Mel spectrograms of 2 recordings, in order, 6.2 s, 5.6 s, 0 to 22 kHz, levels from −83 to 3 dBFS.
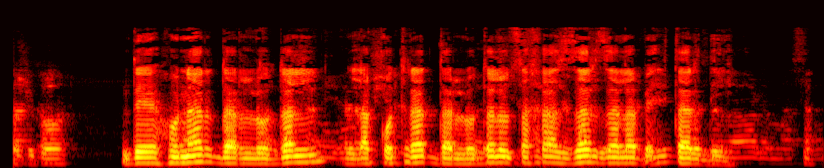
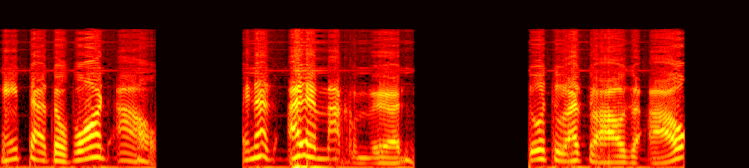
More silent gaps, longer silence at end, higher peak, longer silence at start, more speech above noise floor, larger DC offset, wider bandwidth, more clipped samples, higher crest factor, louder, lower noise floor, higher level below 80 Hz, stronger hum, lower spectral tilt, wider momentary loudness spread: second, none vs 1.17-1.80 s, 3.12-3.95 s; second, 0.1 s vs 0.5 s; second, -6 dBFS vs 0 dBFS; about the same, 0.1 s vs 0 s; second, 25 dB vs over 71 dB; second, under 0.1% vs 0.8%; about the same, 11.5 kHz vs 11 kHz; neither; about the same, 18 dB vs 22 dB; second, -22 LUFS vs -19 LUFS; second, -48 dBFS vs under -90 dBFS; second, -70 dBFS vs -40 dBFS; neither; first, -5 dB/octave vs -3.5 dB/octave; about the same, 13 LU vs 14 LU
